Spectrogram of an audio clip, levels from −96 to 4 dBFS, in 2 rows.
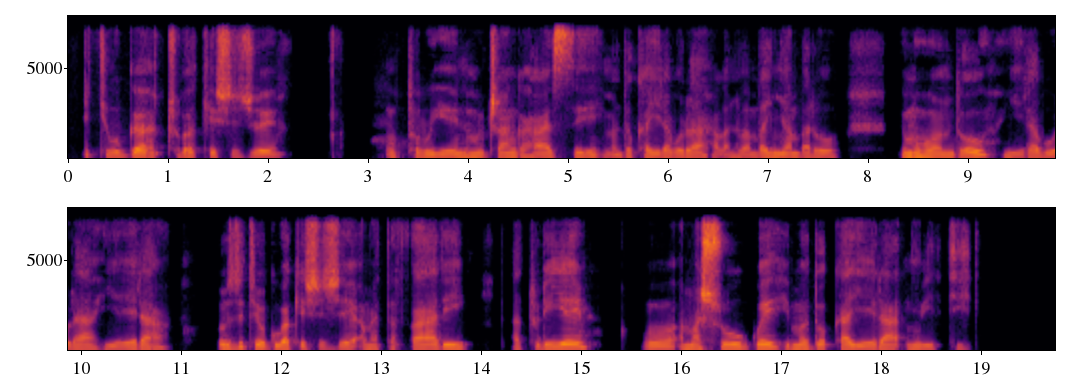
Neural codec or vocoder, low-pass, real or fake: codec, 16 kHz, 0.8 kbps, ZipCodec; 7.2 kHz; fake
